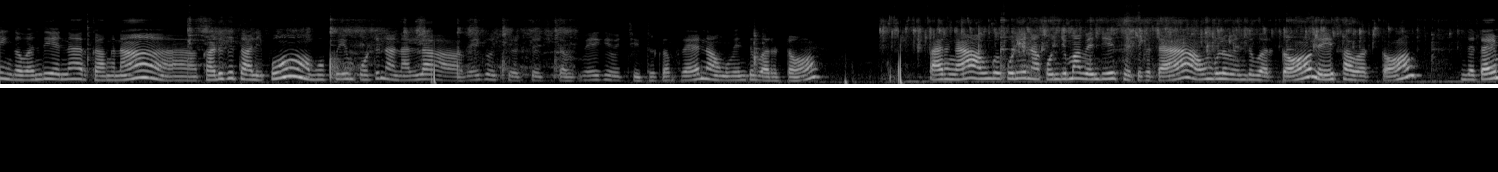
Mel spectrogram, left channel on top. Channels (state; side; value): silent; right; 55 dB below the other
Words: இங்கே வந்து என்ன இருக்காங்கன்னா, கடுகு தாளிப்பும் உப்பையும் போட்டு நான் நல்லா வேக வச்சிட்ருக்கேன் ஃப்ரெண்ட். அவங்க வெந்து வரட்டும். பாருங்கள், அவங்க கூடயே நான் கொஞ்சமாக வெந்தயம் சேர்த்துக்கிட்டேன். அவங்களும் வெந்து வரட்டும், லேசாக வரட்டும். இந்த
